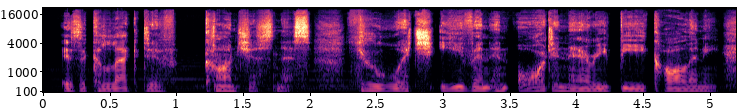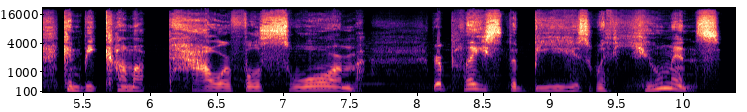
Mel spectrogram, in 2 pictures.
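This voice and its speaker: An actor playing a smug male scholar who runs a hive mind, talking in a calm, condescending lecture. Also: medium pitch, close to an everyday voice. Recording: faint game music behind.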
